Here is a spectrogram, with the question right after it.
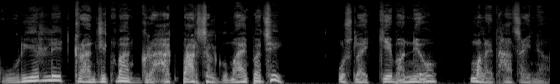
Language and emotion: Nepali, fearful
